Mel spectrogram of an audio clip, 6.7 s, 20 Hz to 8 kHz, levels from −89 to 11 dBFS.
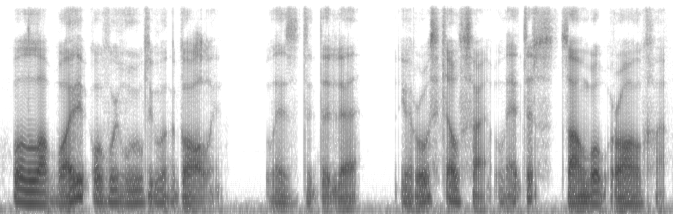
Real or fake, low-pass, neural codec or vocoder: fake; 7.2 kHz; autoencoder, 22.05 kHz, a latent of 192 numbers a frame, VITS, trained on many speakers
